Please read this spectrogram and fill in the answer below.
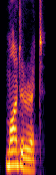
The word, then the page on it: moderate: Indian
